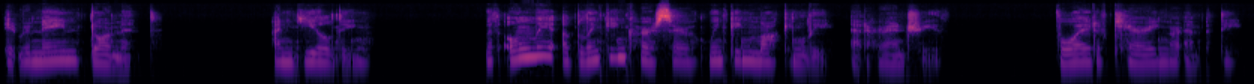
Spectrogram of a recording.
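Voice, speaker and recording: Breathy, low-pitched woman narrating fiction. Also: measured pace, dark tone. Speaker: audiodrama narrator. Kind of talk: scripted dramatic fiction narration.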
